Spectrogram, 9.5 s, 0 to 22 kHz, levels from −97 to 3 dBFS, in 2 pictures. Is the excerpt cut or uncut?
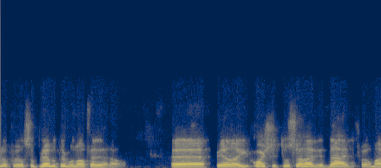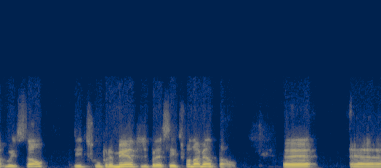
uncut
